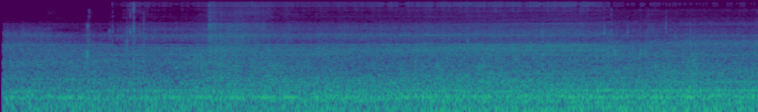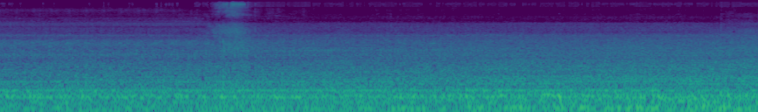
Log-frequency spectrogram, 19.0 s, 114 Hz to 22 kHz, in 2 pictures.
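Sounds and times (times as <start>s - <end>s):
tram motor hum: 0.0s - 18.9s
short hiss: 12.1s - 12.8s.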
